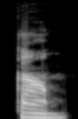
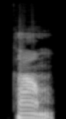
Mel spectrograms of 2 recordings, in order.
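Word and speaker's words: calm: ডাকা খল অর্থ ডাকা কাম এখানে এল টা সাইলেন্ট অবস্থায় আছে এটার উচ্চারণ হয় না কাম শান্ত থামলি থামলি অর্থ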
